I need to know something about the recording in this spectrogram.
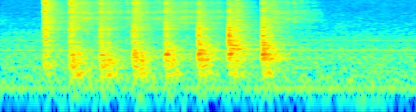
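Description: Wire whisk clicking rapidly against a mixing bowl as it pokes soaked croissant pieces down into the milk and egg mixture: about ten quick taps in a little over a second, then it stops.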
